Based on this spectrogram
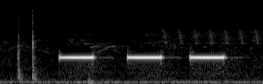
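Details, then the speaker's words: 2022 Tesla Model X passenger-side Falcon wing door will not open; pressing the interior open button gives two clicks then three steady beeps, the alert that the door needs recalibration. "I'll go inside the car and I'll also try to open it up from the interior, and you'll also hear the alert that comes up when you're trying to open it up when the door needs to be recalibrated."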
